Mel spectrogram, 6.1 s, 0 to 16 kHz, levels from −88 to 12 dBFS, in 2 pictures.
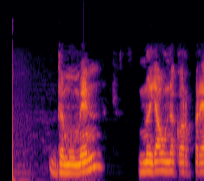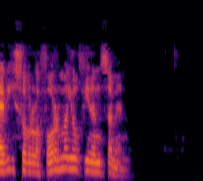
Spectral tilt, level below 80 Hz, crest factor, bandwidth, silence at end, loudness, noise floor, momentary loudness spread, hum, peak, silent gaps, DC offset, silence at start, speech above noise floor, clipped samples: -4.5 dB/octave; -58 dBFS; 22 dB; 7.2 kHz; 1.2 s; -20 LUFS; -83 dBFS; 17 LU; none; 0 dBFS; none; under 0.1%; 0.2 s; 62 dB; under 0.1%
